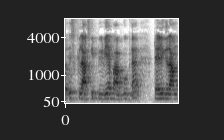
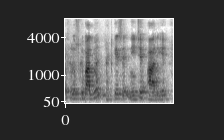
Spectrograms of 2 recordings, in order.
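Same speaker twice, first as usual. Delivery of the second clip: ordinary talk, nothing marked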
